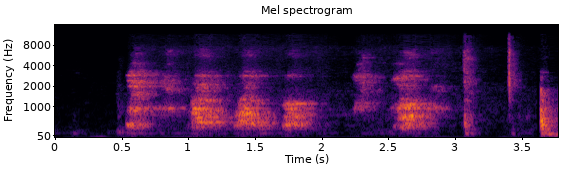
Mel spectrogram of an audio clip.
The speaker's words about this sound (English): The dog says no.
